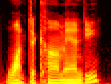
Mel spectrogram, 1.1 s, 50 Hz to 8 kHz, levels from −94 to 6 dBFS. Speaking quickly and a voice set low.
Yes: fast, 215 wpm; low, 105 Hz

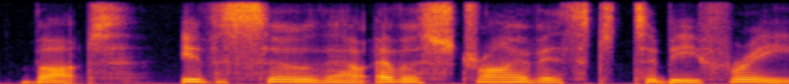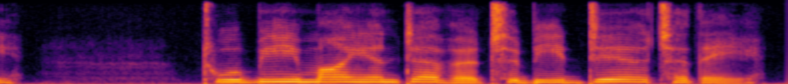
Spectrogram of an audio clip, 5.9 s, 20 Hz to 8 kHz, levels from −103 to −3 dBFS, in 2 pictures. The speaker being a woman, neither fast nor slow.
Yes: female; average, 185 wpm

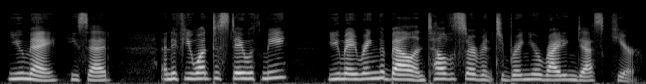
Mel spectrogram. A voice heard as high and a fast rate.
Yes: high, 230 Hz; fast, 250 wpm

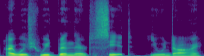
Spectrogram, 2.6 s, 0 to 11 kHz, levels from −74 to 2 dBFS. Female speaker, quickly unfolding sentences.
No: male; fast, 280 wpm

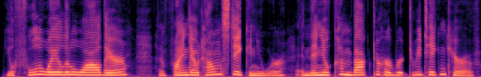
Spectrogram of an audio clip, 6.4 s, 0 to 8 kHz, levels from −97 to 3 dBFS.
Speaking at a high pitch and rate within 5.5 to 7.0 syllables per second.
Yes: very high, 250 Hz; 6.0 syllables/s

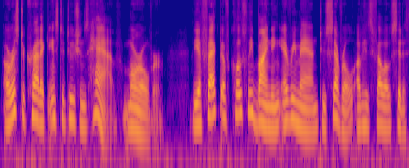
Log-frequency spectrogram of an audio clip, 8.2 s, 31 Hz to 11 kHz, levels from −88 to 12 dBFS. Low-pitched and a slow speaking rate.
No: medium, 150 Hz; slow, 125 wpm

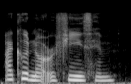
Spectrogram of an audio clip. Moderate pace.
No: fast, 230 wpm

